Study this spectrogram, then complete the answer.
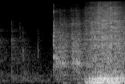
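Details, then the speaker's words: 1981 Yamaha XJ650 bobber, still a little cold, unused for a week, started without choke: brief crank then catches at once and settles into a steady, even run; normal cold start. "It would start every time. See? It's that easy. She's still a little cold, but I didn't choke it at all. I didn't do nothing with it."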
